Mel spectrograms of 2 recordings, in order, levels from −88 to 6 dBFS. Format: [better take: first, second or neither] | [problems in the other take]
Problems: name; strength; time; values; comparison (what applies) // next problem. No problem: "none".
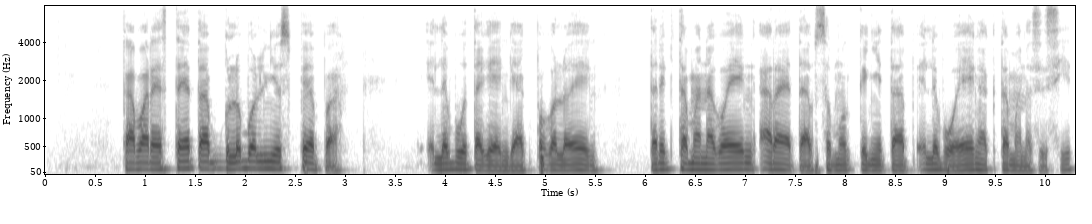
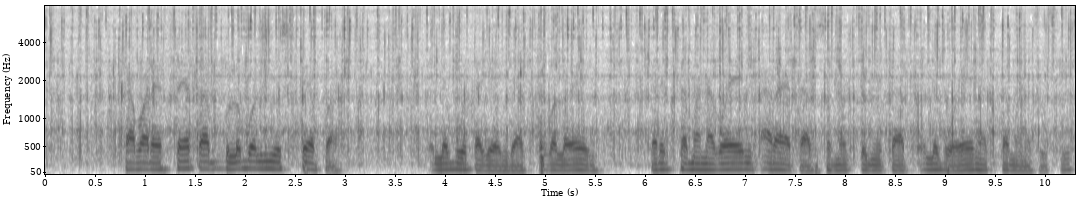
first | background sound (Boiling); 6 dB below the speech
